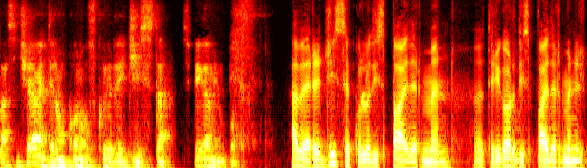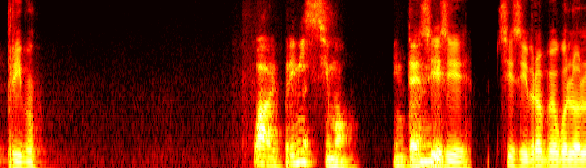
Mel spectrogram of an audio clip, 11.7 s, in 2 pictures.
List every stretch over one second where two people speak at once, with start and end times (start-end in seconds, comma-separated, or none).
none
